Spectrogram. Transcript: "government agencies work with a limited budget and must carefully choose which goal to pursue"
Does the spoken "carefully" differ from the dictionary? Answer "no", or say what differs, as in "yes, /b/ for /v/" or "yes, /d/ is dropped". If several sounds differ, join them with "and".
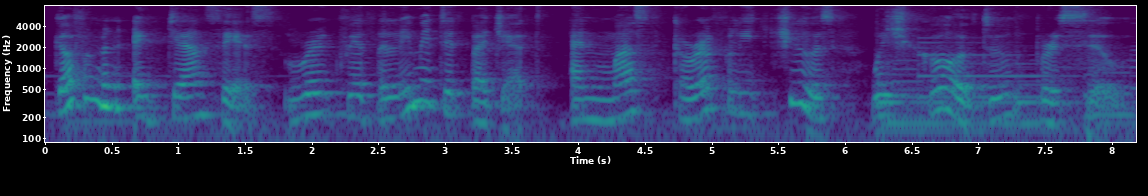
yes, /f/ is dropped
